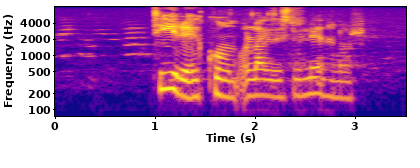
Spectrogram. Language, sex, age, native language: Icelandic, male, 11, Icelandic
